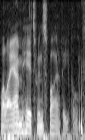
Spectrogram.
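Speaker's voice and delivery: put-on dry, expressionless deadpan, low and quiet. Retell your favourite thing about this, the wrestler's reply to Kevin Owens's flattery, imitating a deadpan Baron Corbin. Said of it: "Corbin deadpan was like".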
